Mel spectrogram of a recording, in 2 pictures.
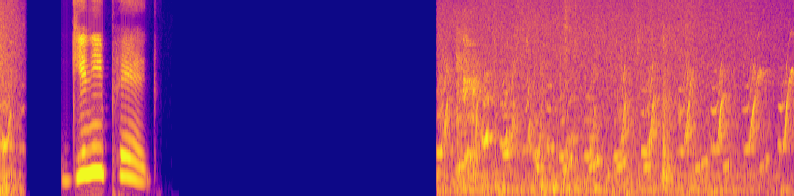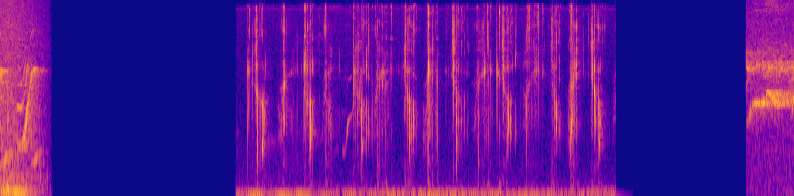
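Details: Guinea pig giving a rapid run of short, sharp squeaks for about four seconds, then fainter clicking chirps. A brief spoken word comes at the start.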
